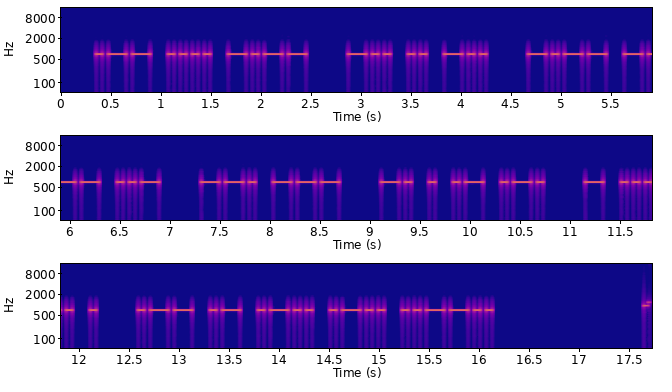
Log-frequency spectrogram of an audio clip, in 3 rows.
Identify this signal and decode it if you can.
Morse code, heard as a keyed tone, about 20 wpm, 700 Hz. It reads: WHY DID YOU GO NEAR THE WALL?
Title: Sentences from Top 1100 Words 20wpm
